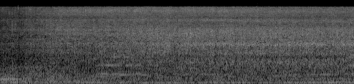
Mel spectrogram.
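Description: Banana flower tipped into a hot pan of spiced prawn masala cooked with ginger, cumin, coriander and dried chilli, giving a steady, loud hiss and sizzle that rises quickly and holds throughout, with no voices.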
